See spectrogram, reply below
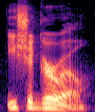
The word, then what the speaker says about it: Ishiguro: Ishiguro.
